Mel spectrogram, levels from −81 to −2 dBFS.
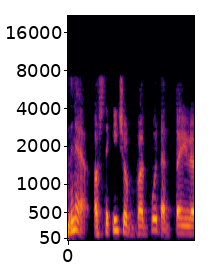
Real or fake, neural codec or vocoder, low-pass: fake; codec, 16 kHz, 0.5 kbps, X-Codec, WavLM features, trained on Multilingual LibriSpeech; 7.2 kHz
